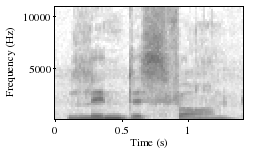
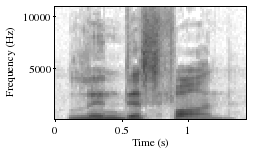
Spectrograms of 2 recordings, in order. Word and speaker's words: Lindisfarne: And pronounce the name of the band one more time. Lindisfarne. Lindisfarne. Lindisfarne.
